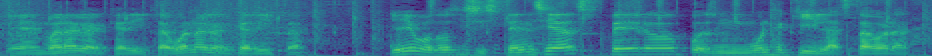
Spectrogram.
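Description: A young streamer with a Mexican Spanish accent casually comments on his game live and answers chat in slangy, chatty talk. His lowish voice is expressive at a normal speed, with music playing in the background.

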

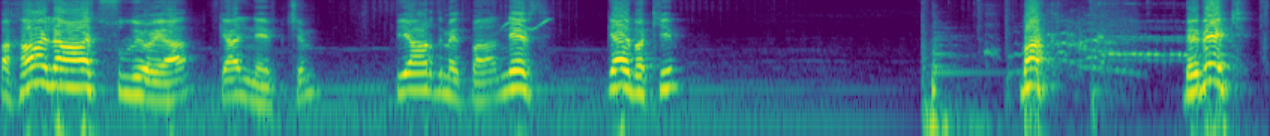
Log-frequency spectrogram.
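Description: High, bright-voiced excitable young gamer guy. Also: unhurried, long pauses, faint music behind. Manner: excitable, shouts and jokes at game characters. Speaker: gaming YouTuber. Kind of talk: let's play commentary.

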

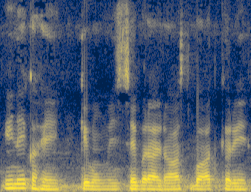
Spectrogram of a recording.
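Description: A man's voice: medium pitch, steady tone, a little fast, noisy background, lightly acted. A man voicing an agitated, anxious male head of state who barks orders, in an audio novel reading.

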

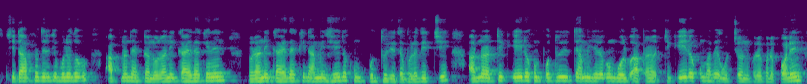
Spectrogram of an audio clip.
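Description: A man teaching Quran letter pronunciation as a religious lesson, earnest, slowly repeating each letter sound for the learners to copy. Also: on the high side, highs cut off.

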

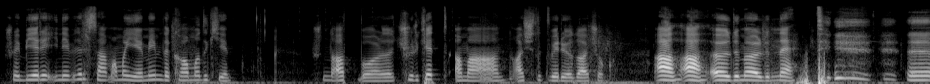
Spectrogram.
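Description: Woman, gameplay commentator, mid pitch, smooth tone, chatty and easily exasperated. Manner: chatty, easily exasperated, talks to herself while playing. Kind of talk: casual let's-play commentary.

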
